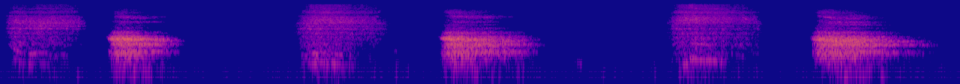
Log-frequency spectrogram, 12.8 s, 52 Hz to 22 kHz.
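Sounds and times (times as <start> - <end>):
person breathing in through the nose and out through the mouth: 0.0 - 2.5, 3.9 - 5.3, 5.9 - 7.3, 8.8 - 10.2, 10.8 - 12.6.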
